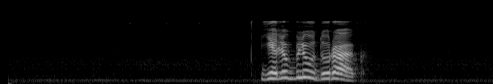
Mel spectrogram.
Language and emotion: Russian, neutral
